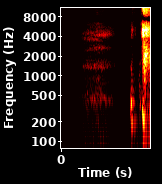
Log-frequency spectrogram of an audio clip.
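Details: Late at night, a soft indrawn breath followed by a sharp, explosive burst; a single sneeze.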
